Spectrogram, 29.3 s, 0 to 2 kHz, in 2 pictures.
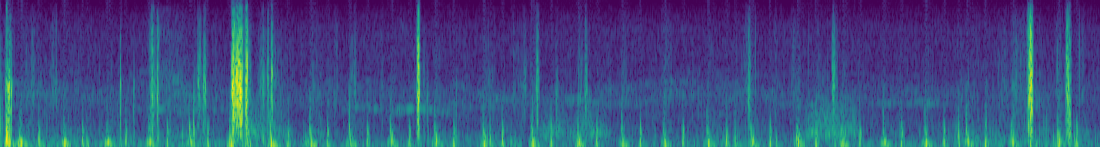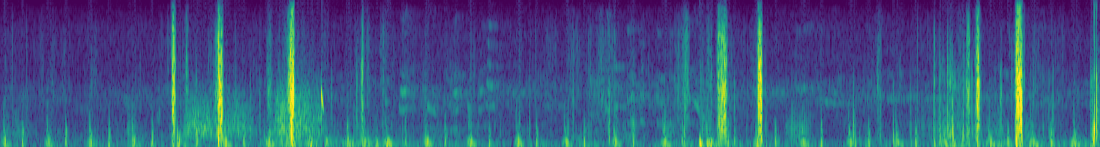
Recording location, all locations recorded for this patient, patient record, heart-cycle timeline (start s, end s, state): mitral valve (MV)
aortic valve (AV)+pulmonary valve (PV)+tricuspid valve (TV)+mitral valve (MV)
#Age: Child
#Sex: Male
#Height: 133.0 cm
#Weight: 27.6 kg
#Pregnancy status: False
#Murmur: Absent
#Murmur locations: nan
#Most audible location: nan
#Systolic murmur timing: nan
#Systolic murmur shape: nan
#Systolic murmur grading: nan
#Systolic murmur pitch: nan
#Systolic murmur quality: nan
#Diastolic murmur timing: nan
#Diastolic murmur shape: nan
#Diastolic murmur grading: nan
#Diastolic murmur pitch: nan
#Diastolic murmur quality: nan
#Outcome: Normal
#Campaign: 2014 screening campaign
0.00	5.78	unannotated
5.78	5.90	S1
5.90	6.04	systole
6.04	6.14	S2
6.14	6.44	diastole
6.44	6.56	S1
6.56	6.68	systole
6.68	6.78	S2
6.78	7.08	diastole
7.08	7.20	S1
7.20	7.34	systole
7.34	7.42	S2
7.42	7.68	diastole
7.68	7.80	S1
7.80	7.94	systole
7.94	8.04	S2
8.04	8.28	diastole
8.28	8.38	S1
8.38	8.52	systole
8.52	8.62	S2
8.62	8.84	diastole
8.84	8.94	S1
8.94	9.10	systole
9.10	9.18	S2
9.18	9.42	diastole
9.42	9.54	S1
9.54	9.66	systole
9.66	9.76	S2
9.76	10.00	diastole
10.00	10.12	S1
10.12	10.26	systole
10.26	10.36	S2
10.36	10.59	diastole
10.59	29.34	unannotated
